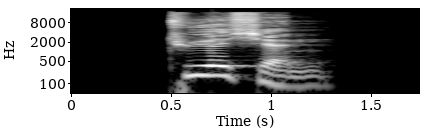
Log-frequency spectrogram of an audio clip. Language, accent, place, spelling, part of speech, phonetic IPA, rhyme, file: German, Germany, Berlin, Türchen, noun, [ˈtyːɐ̯çən], -yːɐ̯çən, De-Türchen.ogg
- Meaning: diminutive of Tür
